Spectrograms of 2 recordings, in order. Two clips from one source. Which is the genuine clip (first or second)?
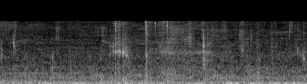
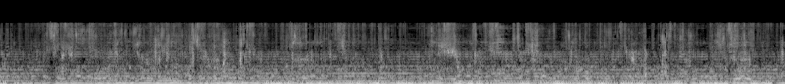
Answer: first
